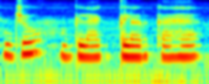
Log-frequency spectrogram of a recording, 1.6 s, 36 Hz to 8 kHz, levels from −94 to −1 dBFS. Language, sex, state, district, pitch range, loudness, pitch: Hindi, female, Jharkhand, Garhwa, 210-230 Hz, -16 LUFS, 215 Hz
